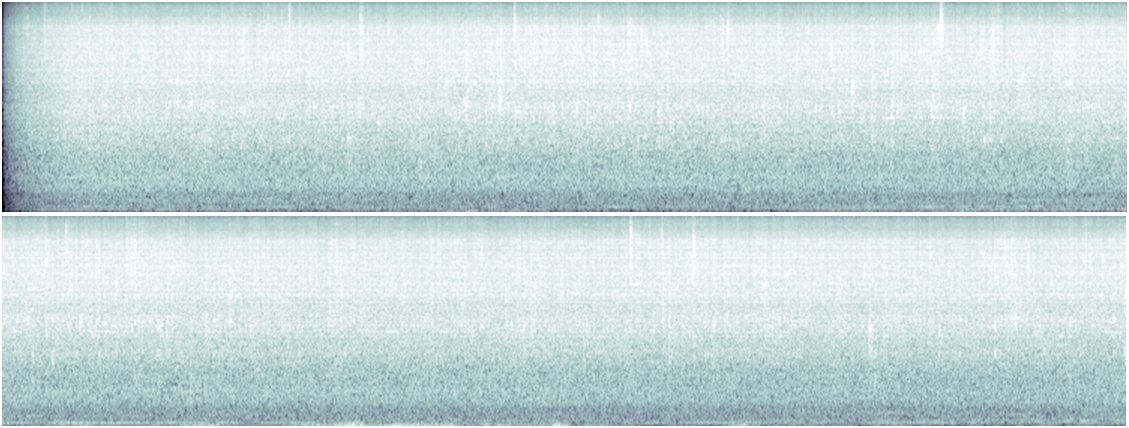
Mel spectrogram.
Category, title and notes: Soundscapes > Nature
Light rain can be heard falling—some distant traffic.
